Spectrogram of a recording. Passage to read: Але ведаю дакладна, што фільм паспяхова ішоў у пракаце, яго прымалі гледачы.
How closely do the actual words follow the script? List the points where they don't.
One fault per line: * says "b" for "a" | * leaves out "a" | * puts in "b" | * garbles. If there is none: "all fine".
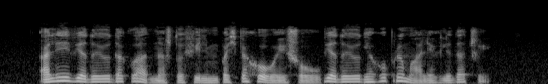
* says "ведаю" for "пракаце"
